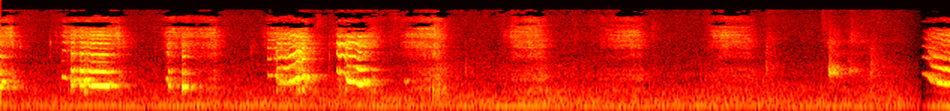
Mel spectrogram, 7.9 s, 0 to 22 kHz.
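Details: A 3-month-old female French Bulldog puppy fights the bath tub, bath robe and her bully stick, giving short, strained whimpers and yelps in bursts with a low hum behind.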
